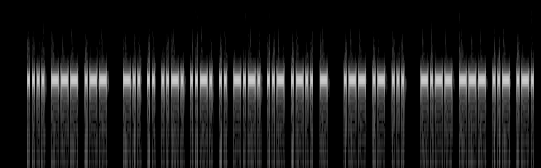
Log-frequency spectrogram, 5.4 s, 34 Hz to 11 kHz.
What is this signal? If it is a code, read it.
Morse code, heard as a keyed tone, about 50 wpm, 700 Hz. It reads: HOW DIFFICULT WAS YOUR
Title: Sentences from Top 1000 Words - Review Part 6 - 50wpm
